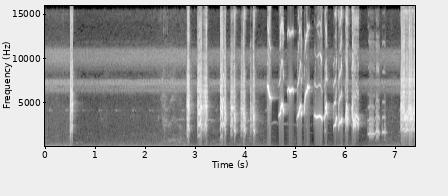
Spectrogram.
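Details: Oriental magpie-robin (kacer), kept bird, singing to challenge a rival to fight: after near silence, a rapid series of harsh rasping notes followed by bright twisting whistles and a final burst of chatter.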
